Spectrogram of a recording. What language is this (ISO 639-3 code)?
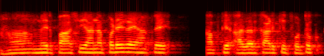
hin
